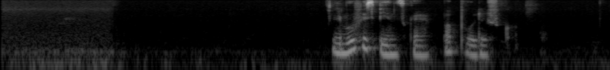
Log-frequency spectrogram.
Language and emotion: Russian, neutral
